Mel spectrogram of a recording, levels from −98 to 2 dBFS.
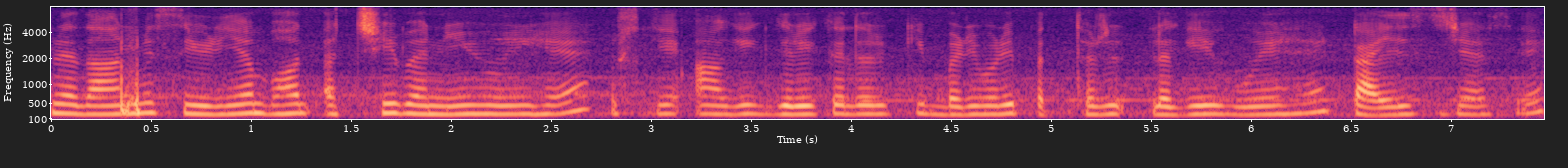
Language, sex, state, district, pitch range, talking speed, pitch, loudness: Hindi, female, Uttar Pradesh, Budaun, 215-235 Hz, 160 wpm, 225 Hz, -18 LUFS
